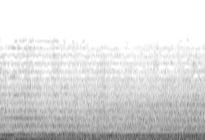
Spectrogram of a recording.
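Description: Cage lift rising up its shaft: a loud, steady mechanical rumble and rattle under a high whine that sinks slightly in pitch towards the end.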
